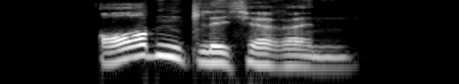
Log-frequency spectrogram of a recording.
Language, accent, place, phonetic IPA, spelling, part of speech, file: German, Germany, Berlin, [ˈɔʁdn̩tlɪçəʁən], ordentlicheren, adjective, De-ordentlicheren.ogg
- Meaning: inflection of ordentlich: 1. strong genitive masculine/neuter singular comparative degree 2. weak/mixed genitive/dative all-gender singular comparative degree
